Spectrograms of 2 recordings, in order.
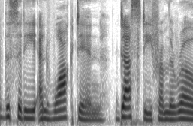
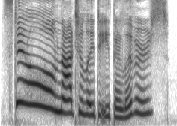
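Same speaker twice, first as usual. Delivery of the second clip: higher, teasing jest; joking; 7 semitones higher than usual. Acted. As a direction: tease Zeus with a dark joke. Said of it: "Hermes joked".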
